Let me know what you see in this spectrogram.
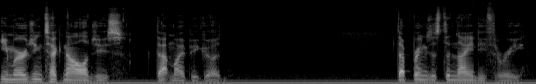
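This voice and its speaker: In a very clean recording with a silent background, a man with a fairly low pitch speaks in a bright, sharp tone with vocal fry. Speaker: university instructor. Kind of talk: screen-recorded tutorial. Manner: fast; hesitant, many fillers.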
